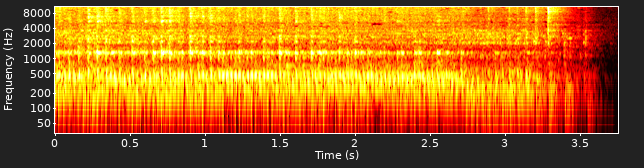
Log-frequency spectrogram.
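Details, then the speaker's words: Suzuki AX100 (100cc) after disconnecting the faulty ignition-switch wire that was robbing spark: starts immediately on kick and runs with a steady, even two-stroke buzz for about three seconds before shutting off, normal. "prendió la moto prendió ahí inmediatamente prendió"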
